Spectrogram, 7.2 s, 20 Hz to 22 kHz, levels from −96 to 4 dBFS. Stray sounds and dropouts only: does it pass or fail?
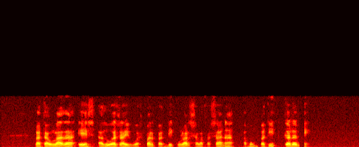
fail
